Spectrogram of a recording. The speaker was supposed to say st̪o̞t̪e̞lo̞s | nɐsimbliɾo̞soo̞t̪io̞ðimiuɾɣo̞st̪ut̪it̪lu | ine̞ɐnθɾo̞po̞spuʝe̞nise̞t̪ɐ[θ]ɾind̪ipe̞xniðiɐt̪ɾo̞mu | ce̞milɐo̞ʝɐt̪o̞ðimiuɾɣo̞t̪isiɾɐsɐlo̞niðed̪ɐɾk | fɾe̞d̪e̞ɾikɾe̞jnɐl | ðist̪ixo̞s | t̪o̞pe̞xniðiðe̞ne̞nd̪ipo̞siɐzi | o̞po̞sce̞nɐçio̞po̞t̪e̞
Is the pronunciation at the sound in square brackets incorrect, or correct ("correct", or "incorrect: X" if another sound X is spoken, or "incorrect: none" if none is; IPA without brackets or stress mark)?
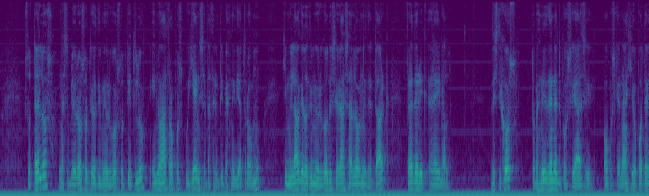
correct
